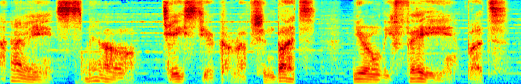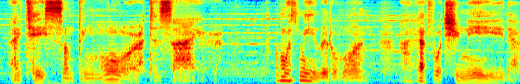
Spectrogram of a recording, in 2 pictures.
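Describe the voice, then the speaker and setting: A man whispering in a put-on character voice at a very slow pace, with clear music in the background. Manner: sinister whisper.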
